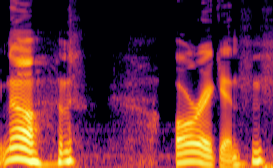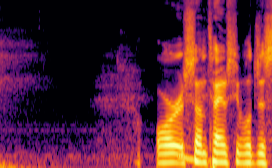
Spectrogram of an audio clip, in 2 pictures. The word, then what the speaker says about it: Oregon: So I've had people from like neighboring states mispronounce Oregon. Organ. They're like Oregon. I'm like, no. Oregon.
